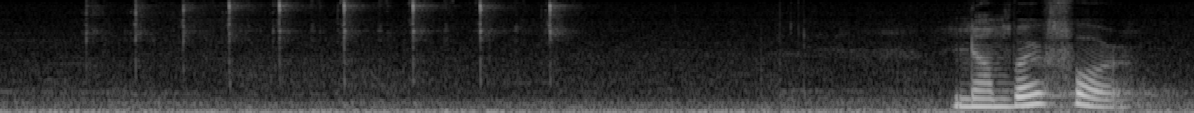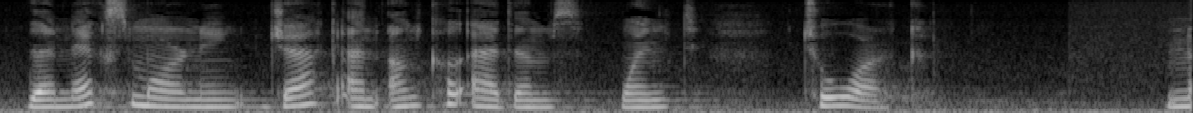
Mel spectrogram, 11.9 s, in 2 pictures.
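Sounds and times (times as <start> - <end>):
scissors cutting a piece of cloth for an apron: 0.4 - 2.9
speech: 4.8 - 10.7.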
